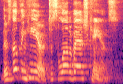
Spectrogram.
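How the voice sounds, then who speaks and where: Guy doing a dismissive elevator kid, high swoopy voice, informal, radio drama. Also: huge pitch swings, moderate pace, fairly bright tone, full character voice, poor audio. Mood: reluctant, dismissive. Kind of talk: live radio-style mystery drama acting.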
